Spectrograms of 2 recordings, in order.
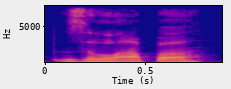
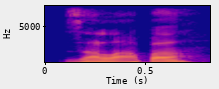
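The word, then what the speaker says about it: Xalapa: in verac Cruz I don't know if I'm pronounce this right zala zalapa x a l a PA a zalapa she was born in verac Cruz her name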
